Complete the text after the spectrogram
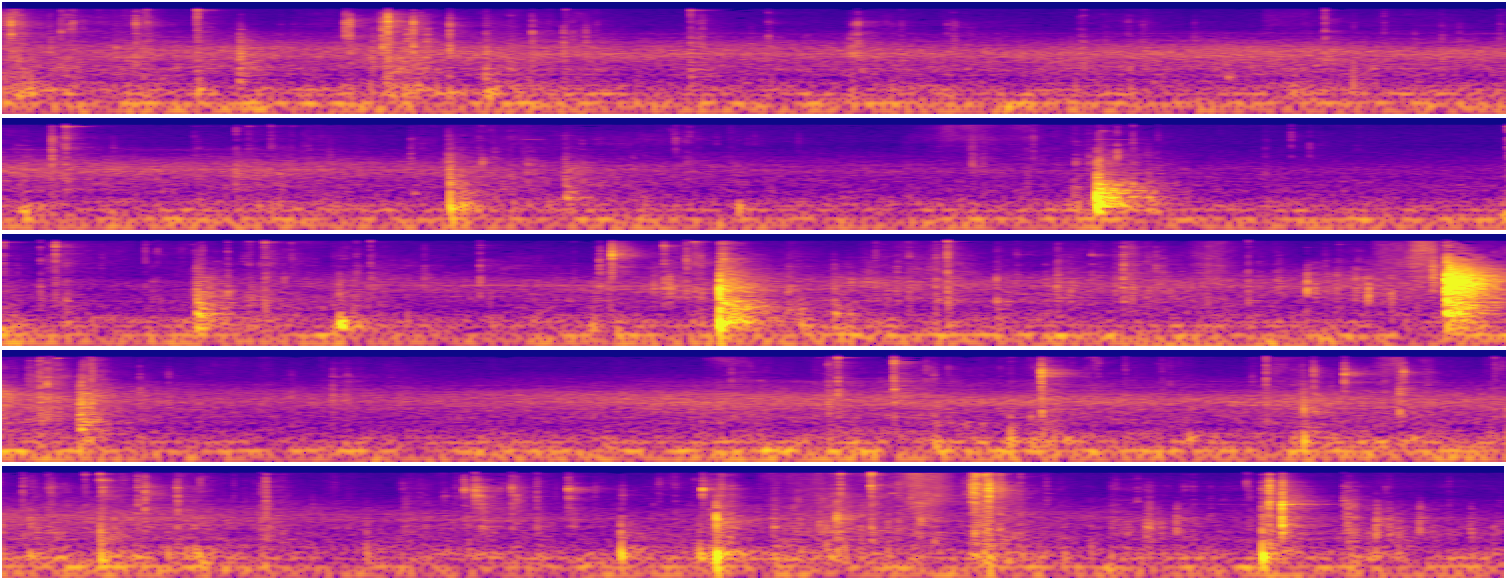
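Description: Leather and items rustle as hands handle them.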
